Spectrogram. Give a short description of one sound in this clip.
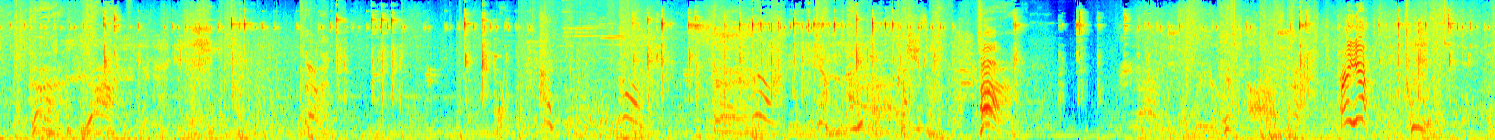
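Magical attacks whoosh and crash in rapid bursts.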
